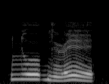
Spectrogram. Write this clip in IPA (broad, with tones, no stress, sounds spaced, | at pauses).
ʎ ʊː˦ ɡ ĩ˨ ɭ e˦˨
